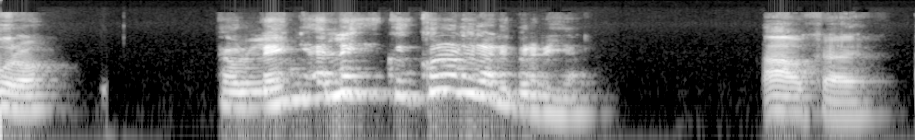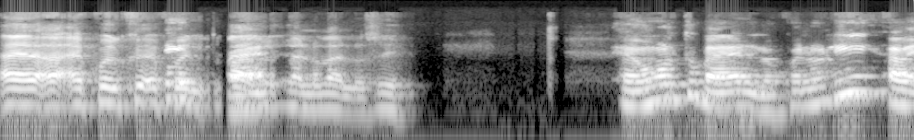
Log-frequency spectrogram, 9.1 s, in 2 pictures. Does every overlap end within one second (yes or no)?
yes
